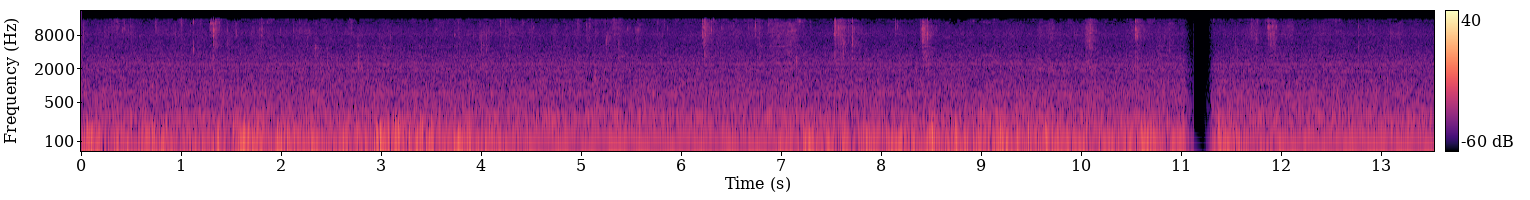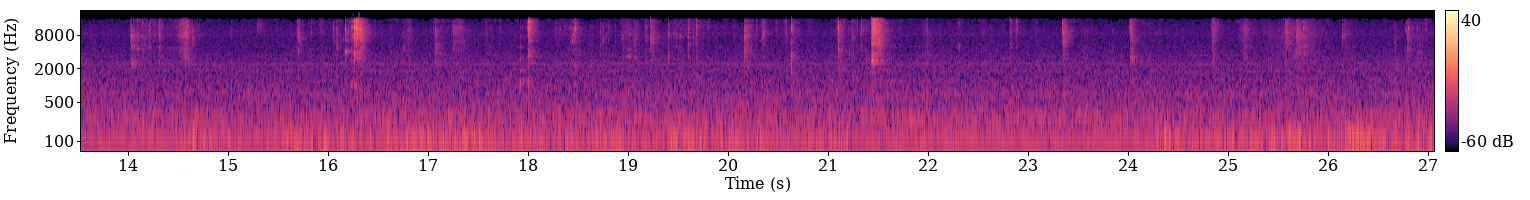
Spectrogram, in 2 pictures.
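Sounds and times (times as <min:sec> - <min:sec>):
steady low hum: 0:00.0 - 0:27.0
person chewing food: 0:04.9 - 0:08.6, 0:15.6 - 0:24.2, 0:24.8 - 0:27.0.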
